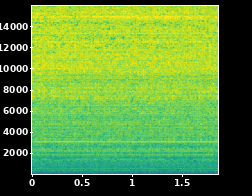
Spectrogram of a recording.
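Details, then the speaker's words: Small 24 V DC centrifugal water pump converted to automatic with a pressure switch, tap fully open so the switch closes; even high-pitched whir, running smoothly without surging or knocking. "ตัวสปริงนี้จะดันเพื่อให้ต่อวงจรนะครับปั๊มก็จะทำงานเสียงดังแบบนี้"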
